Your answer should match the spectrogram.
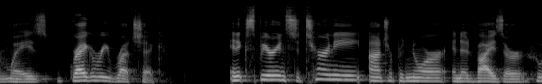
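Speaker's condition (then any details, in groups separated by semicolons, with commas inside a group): No condition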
